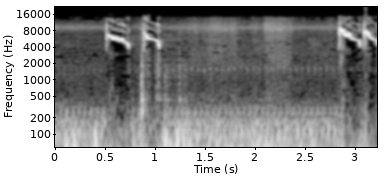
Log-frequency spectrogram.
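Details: Mountain white-eye lure, ngalas style: a few piercing high notes sliding downward, two near the start and a quick pair at the end, with soft low rumble between.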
